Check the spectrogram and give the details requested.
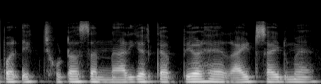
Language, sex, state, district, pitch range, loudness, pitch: Hindi, male, Jharkhand, Deoghar, 115-120 Hz, -18 LUFS, 120 Hz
